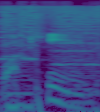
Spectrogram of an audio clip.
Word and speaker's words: Joaquin: a joaquin phoenix is how you say it joaquin uh should i watch the movie candyland i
